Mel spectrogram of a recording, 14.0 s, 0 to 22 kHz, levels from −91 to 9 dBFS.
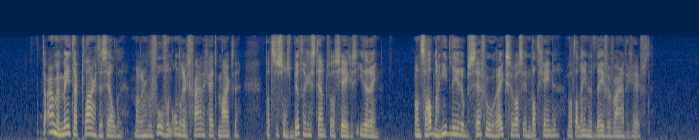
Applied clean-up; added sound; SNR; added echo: none; none; none; none.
